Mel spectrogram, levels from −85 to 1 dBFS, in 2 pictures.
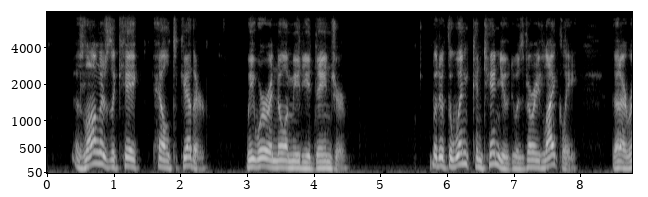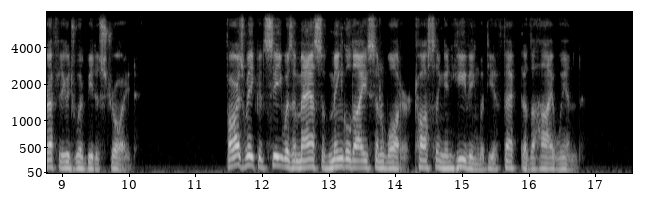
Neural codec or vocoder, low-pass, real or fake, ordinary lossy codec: none; 7.2 kHz; real; Opus, 24 kbps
